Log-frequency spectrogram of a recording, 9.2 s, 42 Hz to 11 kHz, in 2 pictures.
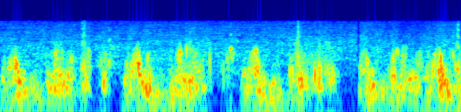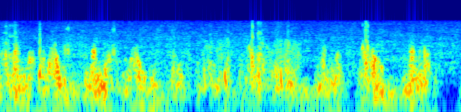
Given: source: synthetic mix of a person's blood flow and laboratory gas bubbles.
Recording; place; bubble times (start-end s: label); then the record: Doppler ultrasound of blood flow; precordium
0.45-0.75 s: bubbles
0.79-0.92 s: bubbles
0.98-1.14 s: bubbles
1.43-1.57 s: bubbles
1.84-2.12 s: bubbles
2.21-2.36 s: bubbles
2.87-3.39 s: bubbles
3.88-4.02 s: bubbles
4.35-4.83 s: bubbles
4.98-5.05 s: bubbles
5.23-5.31 s: bubbles
5.63-5.84 s: bubbles
5.97-6.05 s: bubbles
6.62-7.63 s: bubbles
8.21-8.45 s: bubbles
8.69-8.89 s: bubbles
From the record:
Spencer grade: 3 (all of the cardiac periods contain showers or single bubble signals, but not dominating or overriding the cardiac motion signals); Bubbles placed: only in the low amplitude regions of the cardiac cycle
